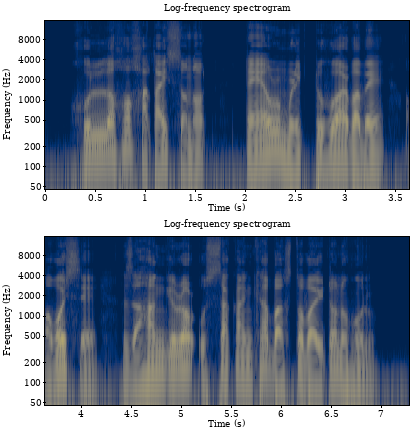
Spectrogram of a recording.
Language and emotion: Assamese, neutral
